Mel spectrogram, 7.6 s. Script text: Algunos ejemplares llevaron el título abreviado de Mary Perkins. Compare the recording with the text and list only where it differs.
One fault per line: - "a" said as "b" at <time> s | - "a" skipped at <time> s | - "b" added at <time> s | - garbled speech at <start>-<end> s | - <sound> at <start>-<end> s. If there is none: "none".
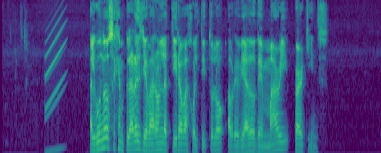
- chirp at 0.9-1.4 s
- "la tira bajo" added at 3.3 s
